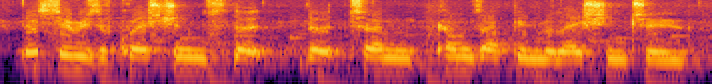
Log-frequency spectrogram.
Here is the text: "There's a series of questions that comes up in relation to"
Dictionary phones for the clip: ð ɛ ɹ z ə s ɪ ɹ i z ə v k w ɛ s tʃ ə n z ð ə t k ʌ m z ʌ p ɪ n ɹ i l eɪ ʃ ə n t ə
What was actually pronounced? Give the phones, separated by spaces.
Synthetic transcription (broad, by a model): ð ə s ɪ ɹ i z ə v k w ɛ s tʃ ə n z ð ə t k ʌ m z ʌ p ɪ n ɹ i l eɪ ʃ ə n t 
